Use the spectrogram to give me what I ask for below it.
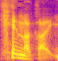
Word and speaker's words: Química: That's called Sociedad Química, even though it's spelled Q-U-I-M-I-C-A, which is a big Chilean materials company with significant lithium exposure.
